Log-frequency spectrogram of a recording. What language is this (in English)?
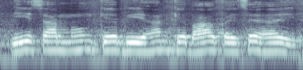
Magahi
